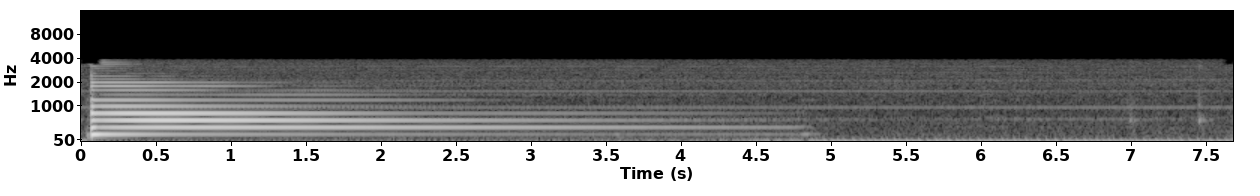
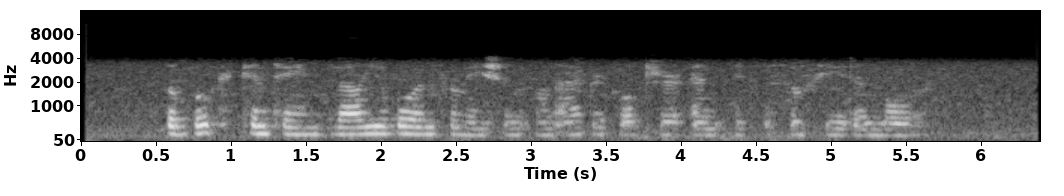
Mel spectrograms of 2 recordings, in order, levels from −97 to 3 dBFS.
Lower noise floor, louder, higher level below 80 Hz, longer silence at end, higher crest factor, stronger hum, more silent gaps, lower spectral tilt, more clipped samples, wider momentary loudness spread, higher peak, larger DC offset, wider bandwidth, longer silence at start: second, -39 dBFS vs -44 dBFS; first, -18 LUFS vs -21 LUFS; about the same, -50 dBFS vs -54 dBFS; second, 0 s vs 0.25 s; about the same, 20 dB vs 20 dB; neither; neither; about the same, -10.5 dB/octave vs -11 dB/octave; neither; first, 26 LU vs 15 LU; about the same, -2 dBFS vs -2 dBFS; first, 0.1% vs under 0.1%; about the same, 4 kHz vs 4.1 kHz; about the same, 0 s vs 0.05 s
